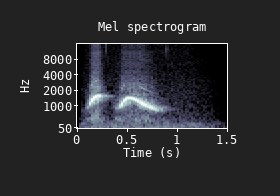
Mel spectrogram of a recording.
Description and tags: Wolf Whistle, Fast, A (H6 MS)
Raw audio of a fast wolf whistle. Recorded simultaneously with the Zoom H1, Zoom H4n Pro and Zoom H6 to compare quality.
An example of how you might credit is by putting this in the description/credits:
The sound was recorded using a "H6 (Mid-Side Capsule) Zoom recorder" on 17th November 2017.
